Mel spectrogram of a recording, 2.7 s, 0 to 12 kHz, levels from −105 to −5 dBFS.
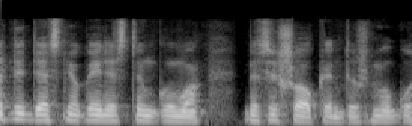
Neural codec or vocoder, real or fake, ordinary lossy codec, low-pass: codec, 16 kHz, 1 kbps, FunCodec, trained on Chinese and English, 50 frames a second; fake; AAC, 48 kbps; 7.2 kHz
